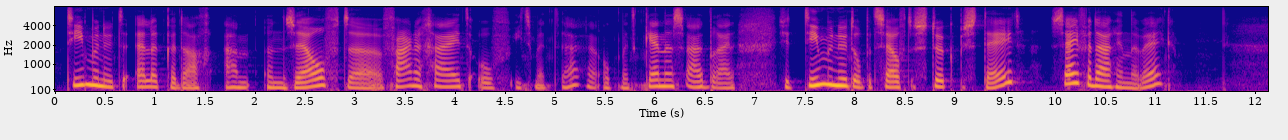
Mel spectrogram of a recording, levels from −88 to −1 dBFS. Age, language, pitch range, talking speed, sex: 40-59, Dutch, 175-220 Hz, 140 wpm, female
